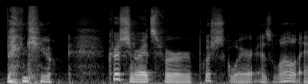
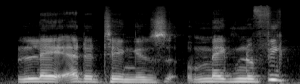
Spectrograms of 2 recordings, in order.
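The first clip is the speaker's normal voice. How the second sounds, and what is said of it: David Cage impression, French accent. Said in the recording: “Good David Cage impression.”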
